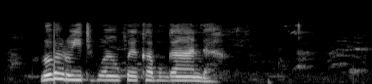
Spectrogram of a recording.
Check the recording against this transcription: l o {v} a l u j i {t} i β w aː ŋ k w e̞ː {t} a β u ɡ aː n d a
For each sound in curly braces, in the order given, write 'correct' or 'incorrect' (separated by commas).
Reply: incorrect, correct, incorrect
